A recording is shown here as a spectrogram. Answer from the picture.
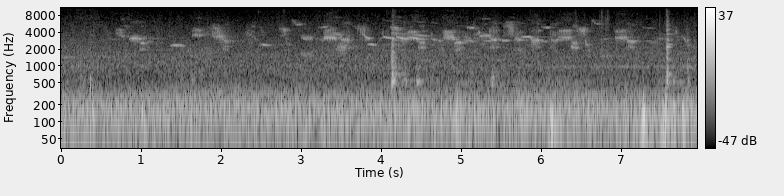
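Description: Small birds chirping in a busy run of short high notes over a low steady rumble, with a couple of sharp knocks.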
